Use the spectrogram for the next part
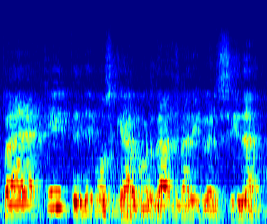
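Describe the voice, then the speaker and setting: A man lectures to teachers in an animated way, throwing rhetorical questions out to the room. His voice sits high. He is recorded from a distance in a very echoey hall with clear noise behind him. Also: moderate pace. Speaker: education speaker at a teachers' workshop. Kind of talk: lecture presentation.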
